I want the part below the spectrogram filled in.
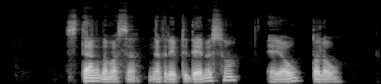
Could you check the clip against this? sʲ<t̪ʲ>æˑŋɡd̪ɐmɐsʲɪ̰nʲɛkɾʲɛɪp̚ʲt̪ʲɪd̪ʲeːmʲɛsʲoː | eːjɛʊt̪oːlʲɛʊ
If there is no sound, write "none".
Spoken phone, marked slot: t̪ʲ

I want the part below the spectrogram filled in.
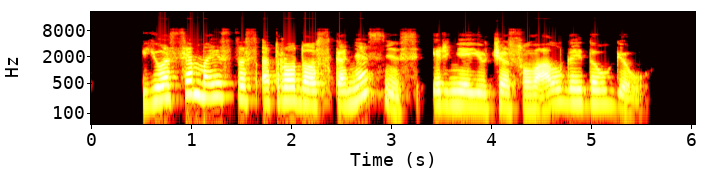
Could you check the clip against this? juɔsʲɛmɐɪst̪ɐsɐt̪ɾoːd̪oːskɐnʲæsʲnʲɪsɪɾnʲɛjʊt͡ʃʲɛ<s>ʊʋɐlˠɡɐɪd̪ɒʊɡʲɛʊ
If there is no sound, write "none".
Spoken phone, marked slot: s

